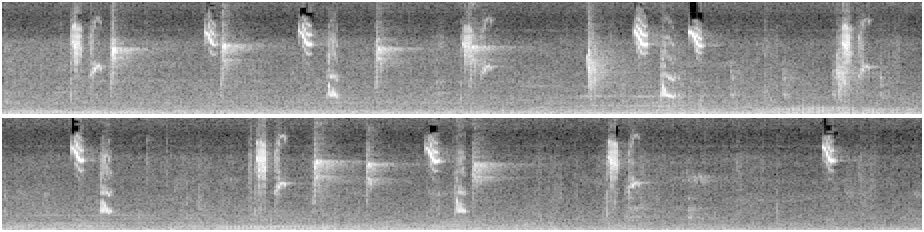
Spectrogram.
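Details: Pied fantail in breeding condition. Thin, very high chipping notes are repeated irregularly, roughly every two seconds, with occasional doubled chips and faint lower squeaks against a quiet hum.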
